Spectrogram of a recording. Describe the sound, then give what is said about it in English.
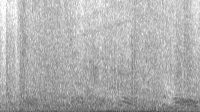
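Explosions kick up dirt around fleeing children in a battle where ships fire lasers at fighter jets, with a fireball erupting nearby; a dense, continuous roar of blasts and rumbling fills the whole stretch without letting up. “Explosions kick up dirt around the escaping kids. A fireball erupts beside them and they change their course.”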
